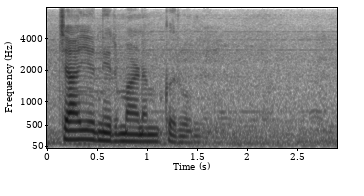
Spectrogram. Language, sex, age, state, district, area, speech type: Sanskrit, female, 60+, Maharashtra, Nagpur, urban, spontaneous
